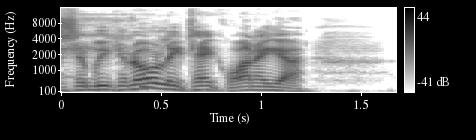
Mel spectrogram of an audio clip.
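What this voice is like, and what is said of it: Put-on Irish accent. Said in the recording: “That's my English, Irish accent.”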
